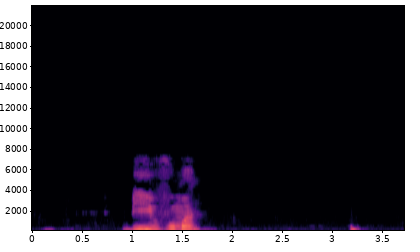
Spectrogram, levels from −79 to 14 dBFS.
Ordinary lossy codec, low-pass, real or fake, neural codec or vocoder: MP3, 96 kbps; 7.2 kHz; real; none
